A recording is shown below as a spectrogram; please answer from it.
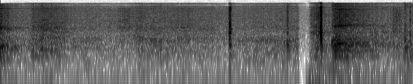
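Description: A quiet room with two short, faint clicks, one about a second in and another about half a second later.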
